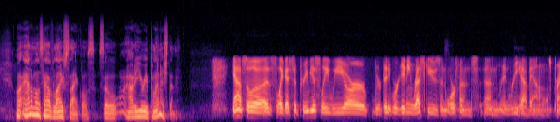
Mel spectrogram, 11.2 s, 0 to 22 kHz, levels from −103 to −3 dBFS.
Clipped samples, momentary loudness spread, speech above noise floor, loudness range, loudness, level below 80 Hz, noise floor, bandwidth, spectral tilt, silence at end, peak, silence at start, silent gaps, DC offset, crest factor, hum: under 0.1%; 14 LU; 46 dB; 6 LU; -27 LUFS; -76 dBFS; -73 dBFS; 11 kHz; -6.5 dB/octave; 0 s; -8 dBFS; 0.35 s; none; under 0.1%; 18 dB; none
